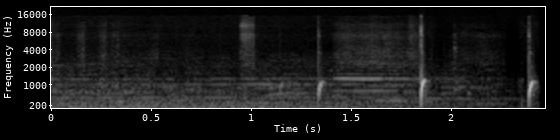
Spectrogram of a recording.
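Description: Quick rising pop sound effects of a like-and-subscribe animation: a small one about a second and a third in, then a louder one near the end. Under them is a steady low background with a faint held tone.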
